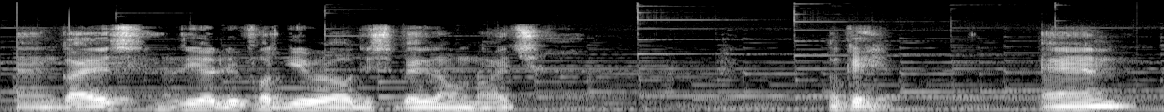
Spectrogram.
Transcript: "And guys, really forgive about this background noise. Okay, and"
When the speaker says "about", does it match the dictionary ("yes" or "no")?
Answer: no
